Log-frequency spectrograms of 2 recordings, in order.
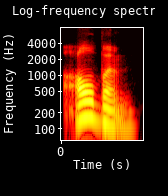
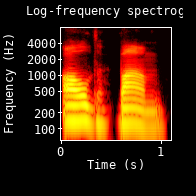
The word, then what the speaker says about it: Olbum: Hi, his name is Olbum, not Old Bum, but hey, you pronounce it how you want to pronounce it.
